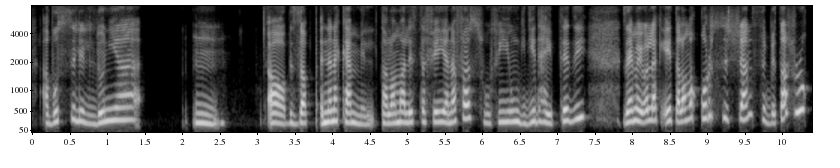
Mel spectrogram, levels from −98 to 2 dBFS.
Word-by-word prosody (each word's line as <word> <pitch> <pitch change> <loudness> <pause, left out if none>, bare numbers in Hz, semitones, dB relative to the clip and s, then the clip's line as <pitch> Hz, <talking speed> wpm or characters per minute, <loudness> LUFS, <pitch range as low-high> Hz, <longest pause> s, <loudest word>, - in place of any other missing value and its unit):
أبُص 250 +7 -3
للدنيا 275 - 0 0.7
إمم. 220 -2 -1 0.7
آه، 225 -3 +5
بالضبط، 225 +2 +1
إن 235 +2 +6
أنا 265 +1 +5
أكمِّل 230 -6 0
طالما 225 +2 +2
لسه 240 +1 -1
فيَّ 245 0 +1
نفْس 325 +4 0
وفي 245 +3 -4
يوم 255 +1 +1
جديد 245 +4 -3
هيبتدي 265 - 0 0.5
زَي 245 +2 +4
ما 275 -1 +3
يقول 260 +3 +3
لك 280 +1 +2
إيه، 265 - +2
طالما 270 +4 +3
قُرص 345 +2 -3
الشمس 320 +2 -2
بتشرق 470 - +1
250 Hz, 145 wpm, -22 LUFS, 230-290 Hz, 0.7 s, إن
